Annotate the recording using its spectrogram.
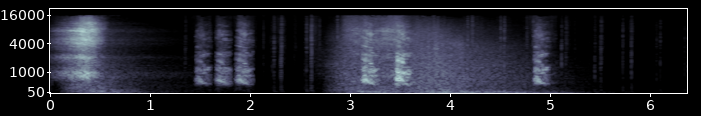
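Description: A swoosh, then three quick dog barks about a second and a half in, followed by a longer rushing sound with louder barks in it that dies away about five seconds in.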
